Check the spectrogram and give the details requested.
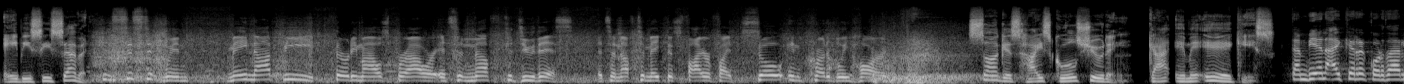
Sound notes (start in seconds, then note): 1.7 speaking spanish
